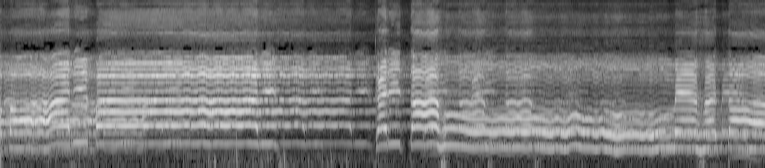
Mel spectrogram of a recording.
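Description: A man singing an Urdu naat unaccompanied into a microphone, drawing out long, ornamented held notes with a brief break about halfway through.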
